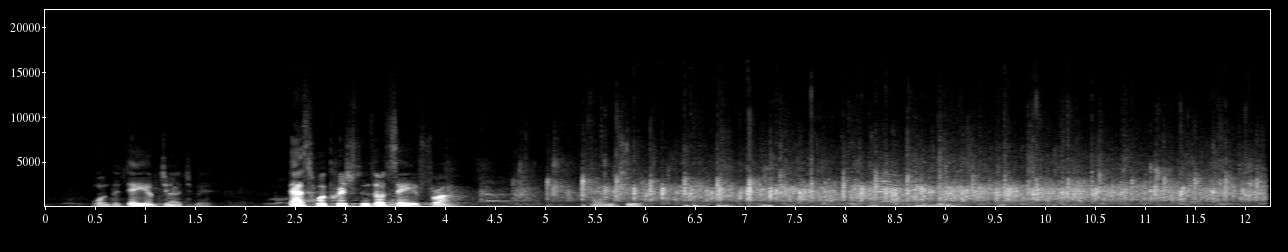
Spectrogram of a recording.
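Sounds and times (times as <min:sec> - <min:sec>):
speech: 0:00.5 - 0:01.8, 0:02.5 - 0:04.5, 0:05.5 - 0:06.6
congregation clapping hands: 0:03.6 - 0:12.2.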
